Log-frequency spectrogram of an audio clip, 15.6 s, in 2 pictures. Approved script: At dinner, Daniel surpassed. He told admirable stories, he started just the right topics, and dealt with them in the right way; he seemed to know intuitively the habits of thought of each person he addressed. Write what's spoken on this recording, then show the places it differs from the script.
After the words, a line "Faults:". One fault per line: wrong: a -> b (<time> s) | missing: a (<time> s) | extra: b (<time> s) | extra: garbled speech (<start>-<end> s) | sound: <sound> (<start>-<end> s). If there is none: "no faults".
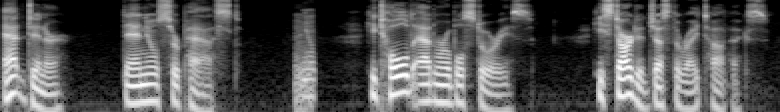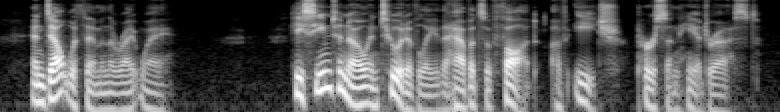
At dinner, Daniel surpassed. He told admirable stories, he started just the right topics, and dealt with them in the right way; he seemed to know intuitively the habits of thought of each person he addressed.
Faults:
sound: laugh (2.9-3.1 s)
